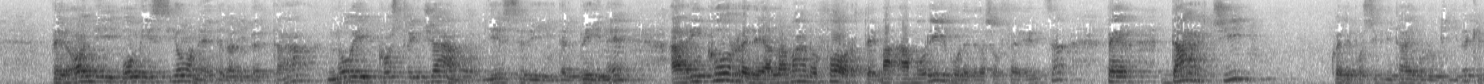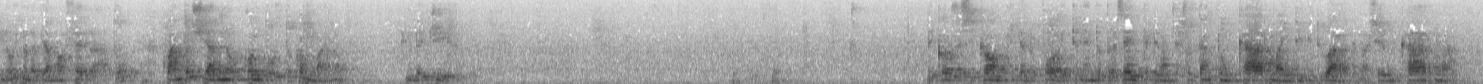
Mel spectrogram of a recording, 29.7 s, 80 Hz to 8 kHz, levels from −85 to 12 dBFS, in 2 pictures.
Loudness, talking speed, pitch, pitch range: -16 LUFS, 115 wpm, 165 Hz, 120-185 Hz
